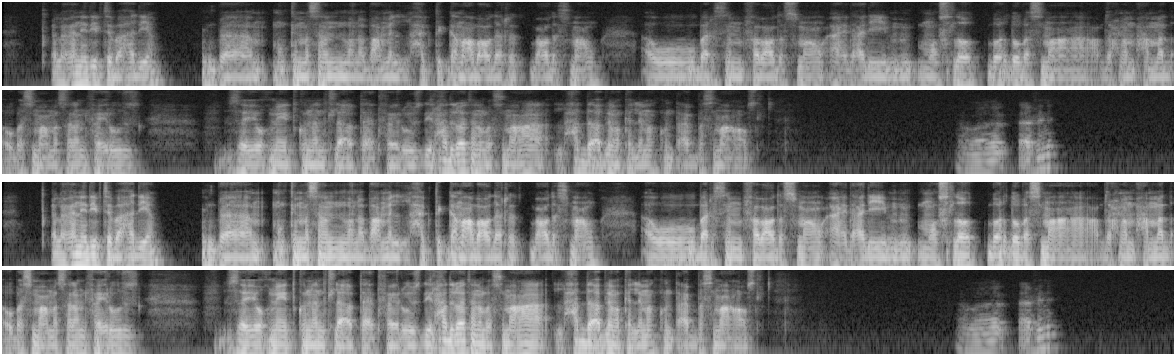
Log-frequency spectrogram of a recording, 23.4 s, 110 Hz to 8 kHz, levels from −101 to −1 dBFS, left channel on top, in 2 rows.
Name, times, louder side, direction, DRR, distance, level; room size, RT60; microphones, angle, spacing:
voice 1, 0.5-1.6 2.0-13.5 13.9-19.3, right 5 dB, 65° right, 0.4 m, -25 dB
voice 2, 21.2-22.2, left 1 dB, ahead, 0.5 m, -35 dB
5.1 x 2.2 x 2.5 m
head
